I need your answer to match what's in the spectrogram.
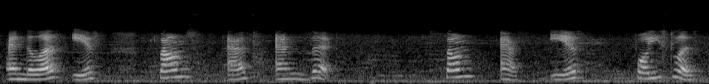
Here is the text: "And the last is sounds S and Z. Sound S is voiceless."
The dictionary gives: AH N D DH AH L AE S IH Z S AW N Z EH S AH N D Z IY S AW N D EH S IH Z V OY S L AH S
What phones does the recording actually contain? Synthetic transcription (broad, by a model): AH N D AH L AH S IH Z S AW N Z EH S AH N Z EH S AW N EH S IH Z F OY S L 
